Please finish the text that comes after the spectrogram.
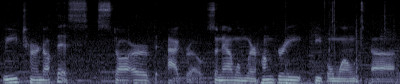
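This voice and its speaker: A man's voice: lowish voice, lively intonation, slow pace. A man hosting a gaming video with casual roleplay commentary, thinking aloud as he goes. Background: music.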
